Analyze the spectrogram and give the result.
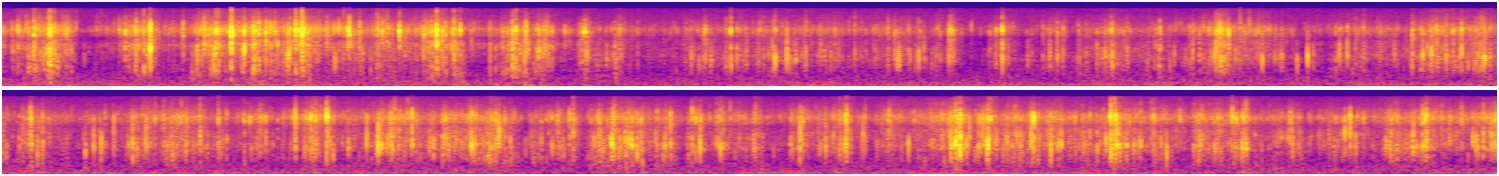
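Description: A shiny white-silver plastic padded bubble pouch is crinkled in the hands, then scratched and rubbed flat on a blanket with long nails. The result is a dense, continuous run of bright crackles, crinkles and scratchy rustles with little low end, swelling and easing in loudness throughout.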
